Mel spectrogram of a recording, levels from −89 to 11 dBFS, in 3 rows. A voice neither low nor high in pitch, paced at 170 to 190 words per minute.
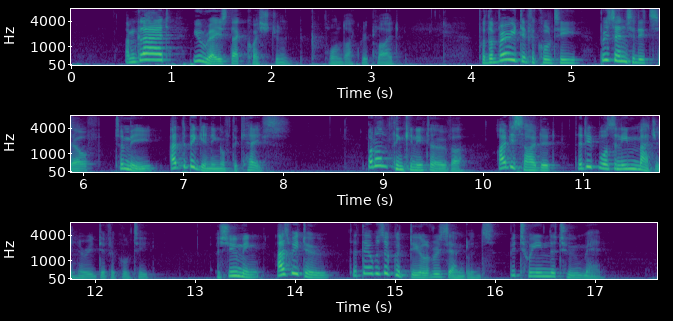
Yes: medium, 150 Hz; average, 175 wpm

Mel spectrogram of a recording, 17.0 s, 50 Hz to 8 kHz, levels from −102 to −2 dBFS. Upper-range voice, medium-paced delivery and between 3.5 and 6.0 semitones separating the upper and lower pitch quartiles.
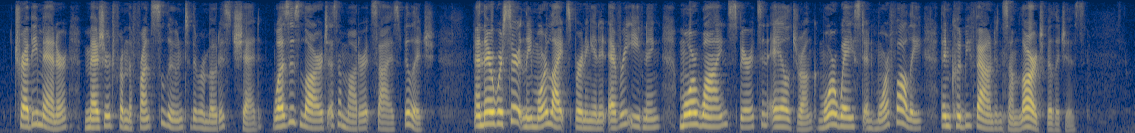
Yes: high, 195 Hz; average, 175 wpm; average, 4.9 semitones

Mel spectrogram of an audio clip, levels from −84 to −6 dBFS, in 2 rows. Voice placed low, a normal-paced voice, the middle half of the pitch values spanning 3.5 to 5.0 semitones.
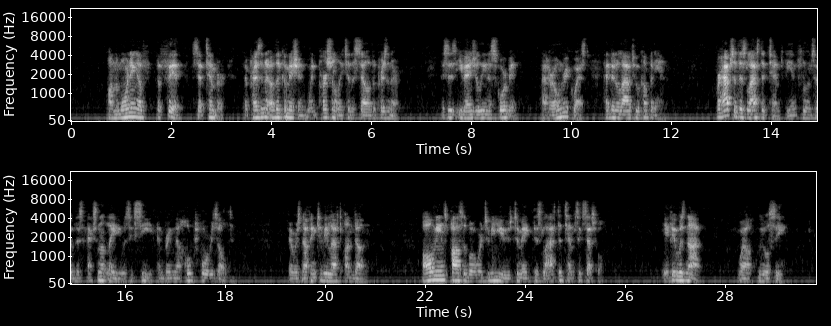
No: low, 125 Hz; average, 160 wpm; narrow, 2.6 semitones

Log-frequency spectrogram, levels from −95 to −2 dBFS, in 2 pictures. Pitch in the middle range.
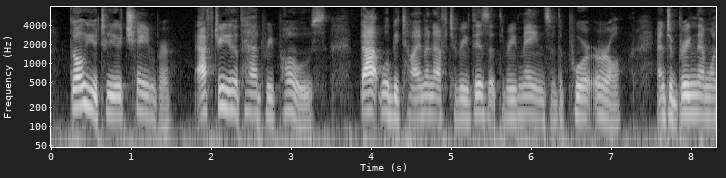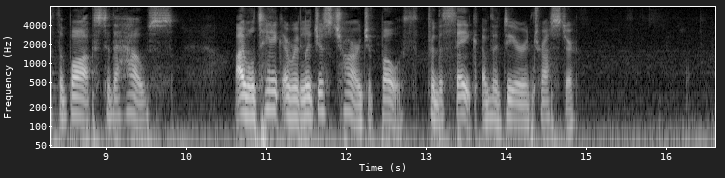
Yes: medium, 145 Hz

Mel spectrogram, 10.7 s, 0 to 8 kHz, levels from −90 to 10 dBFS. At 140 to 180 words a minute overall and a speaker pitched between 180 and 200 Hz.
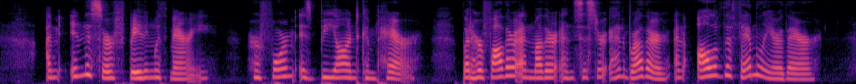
No: average, 160 wpm; high, 240 Hz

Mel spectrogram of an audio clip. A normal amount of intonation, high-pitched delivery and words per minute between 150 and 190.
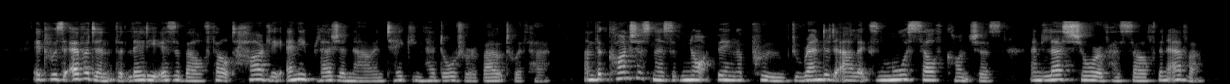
Yes: average, 3.6 semitones; high, 195 Hz; average, 180 wpm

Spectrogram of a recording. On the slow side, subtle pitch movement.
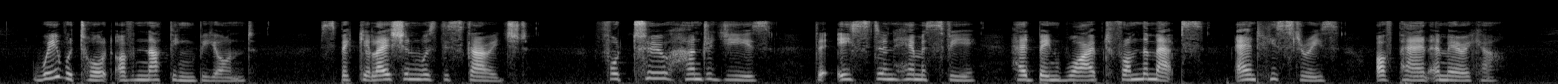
No: slow, 105 wpm; average, 3.3 semitones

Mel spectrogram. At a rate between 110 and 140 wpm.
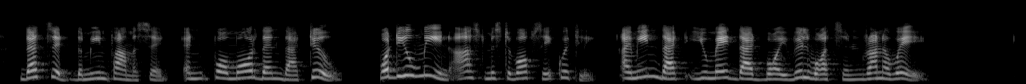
No: average, 180 wpm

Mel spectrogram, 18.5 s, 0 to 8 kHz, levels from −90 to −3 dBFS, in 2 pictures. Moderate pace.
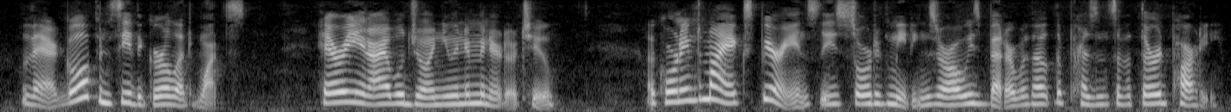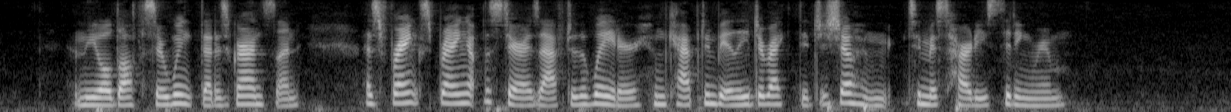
No: fast, 220 wpm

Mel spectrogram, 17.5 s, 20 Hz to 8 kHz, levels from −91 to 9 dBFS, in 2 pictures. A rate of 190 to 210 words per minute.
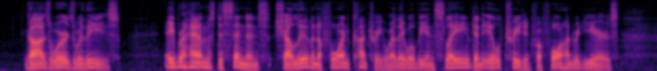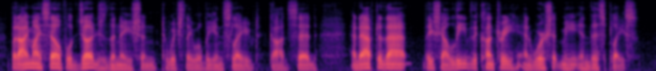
Yes: average, 195 wpm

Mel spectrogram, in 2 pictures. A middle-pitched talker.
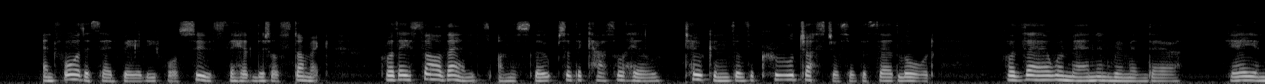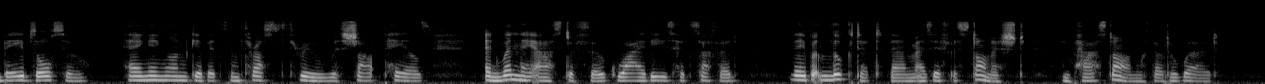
Yes: medium, 175 Hz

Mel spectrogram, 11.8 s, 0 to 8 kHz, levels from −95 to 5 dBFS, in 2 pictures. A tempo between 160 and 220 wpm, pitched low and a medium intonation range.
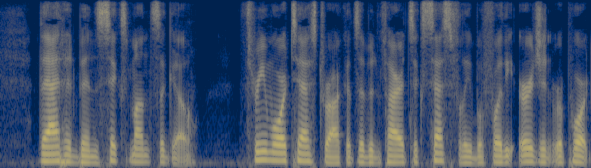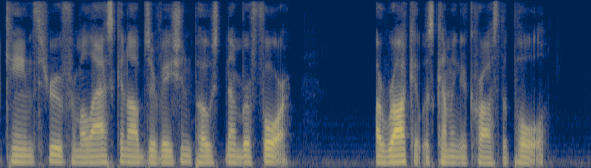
No: average, 165 wpm; low, 110 Hz; narrow, 2.0 semitones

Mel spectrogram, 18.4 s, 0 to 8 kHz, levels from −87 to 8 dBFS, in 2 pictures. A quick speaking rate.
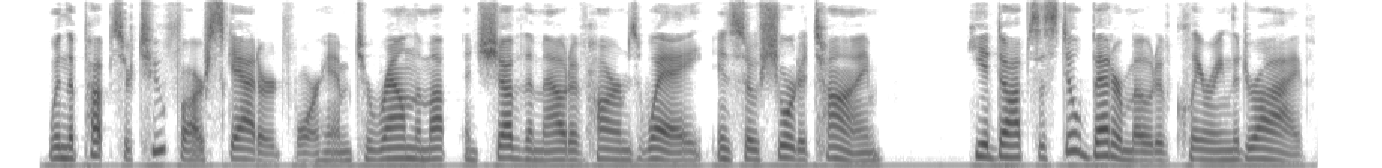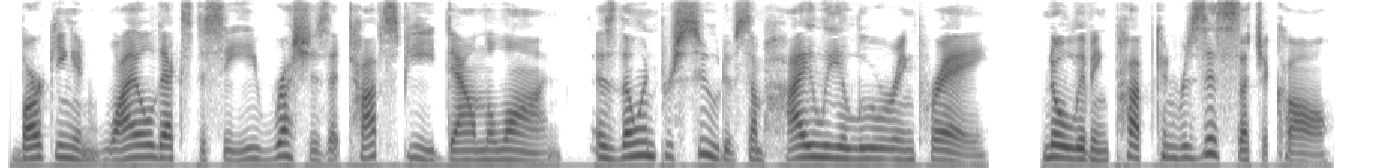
Yes: fast, 210 wpm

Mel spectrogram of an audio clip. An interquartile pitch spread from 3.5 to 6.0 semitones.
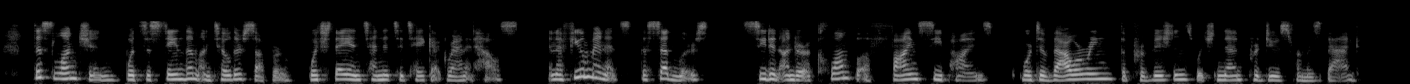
No: average, 2.7 semitones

